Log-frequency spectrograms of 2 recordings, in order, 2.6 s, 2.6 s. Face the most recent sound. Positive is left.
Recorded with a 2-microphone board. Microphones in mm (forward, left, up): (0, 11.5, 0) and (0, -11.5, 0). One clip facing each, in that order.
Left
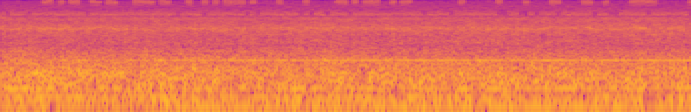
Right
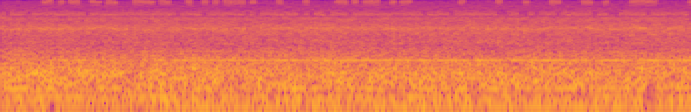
No sound to turn to.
